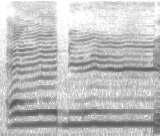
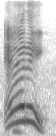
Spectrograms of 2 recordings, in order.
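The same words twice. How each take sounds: First: The name is stretched out in a long scream. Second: The name is said short in a plain call. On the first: The caller is overdoing it like a lunatic. The speaker calls it wrong. "and then draw it out, and she's like" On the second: A simple call to get someone's attention. The speaker calls it right. "Just say"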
